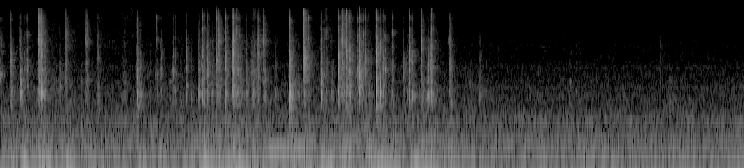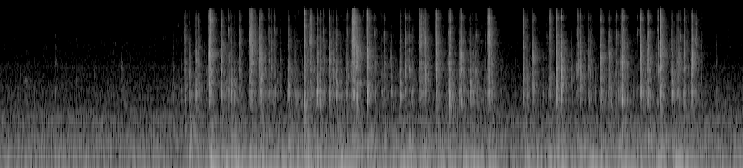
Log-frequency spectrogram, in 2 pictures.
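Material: Plastic.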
